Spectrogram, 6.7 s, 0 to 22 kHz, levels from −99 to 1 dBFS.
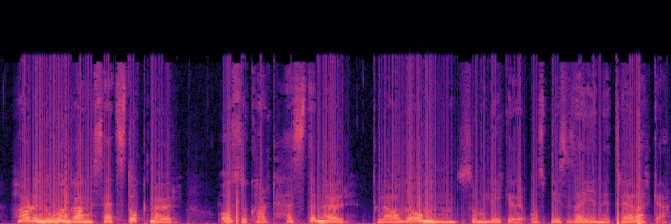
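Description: A block size mismatch, truncated type, runs through the whole speech clip. One stage hands over longer blocks than the next stage takes in. The tail of each block is discarded. Each cut leaves a small break, and these repeat 100 times a second. The result is a steady 100 Hz buzz under the speech. Because material is dropped, the speech runs about 1.09 times too fast. The pitch stays close to normal.

Loud pops cut through the speech at four points. The first is a single pop at 0.64 s. A double pop follows at 2.36 to 2.44 s. Another single pop lands at 4.19 s. A final double pop spans 6.18 to 6.41 s. Each peaks at about 20 dB above the speech, which continues underneath. The likely cause is a sudden voltage step or pulse, such as a switch, static or a driver glitch.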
